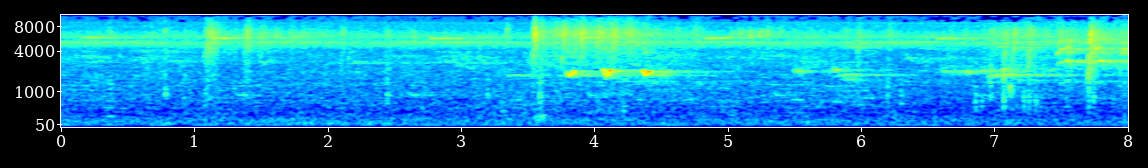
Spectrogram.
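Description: Outdoor ambience of birds chirping and insects calling, with a few short, louder bird chirps about halfway through.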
